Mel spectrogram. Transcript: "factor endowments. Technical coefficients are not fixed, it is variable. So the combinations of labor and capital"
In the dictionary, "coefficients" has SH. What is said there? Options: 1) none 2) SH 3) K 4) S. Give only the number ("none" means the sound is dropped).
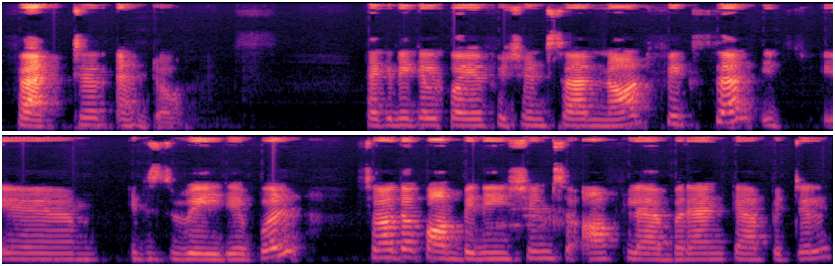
2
